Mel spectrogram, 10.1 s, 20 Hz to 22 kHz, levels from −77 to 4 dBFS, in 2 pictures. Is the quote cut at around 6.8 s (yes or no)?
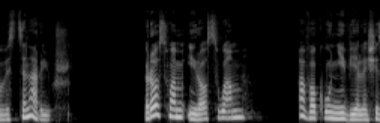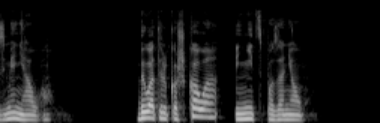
no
